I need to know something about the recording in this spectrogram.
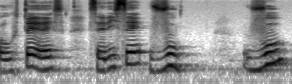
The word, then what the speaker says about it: vous: Vous, con la S final que no se pronuncia y la V labial, V.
